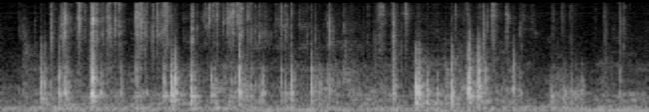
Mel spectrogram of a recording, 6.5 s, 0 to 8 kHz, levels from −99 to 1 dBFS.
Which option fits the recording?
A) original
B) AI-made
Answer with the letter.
A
